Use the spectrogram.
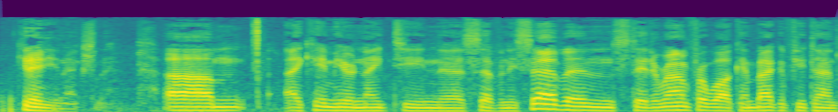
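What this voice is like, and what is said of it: North American accent. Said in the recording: “you sound like an American”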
